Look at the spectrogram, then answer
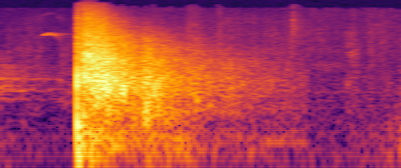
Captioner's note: gun shots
